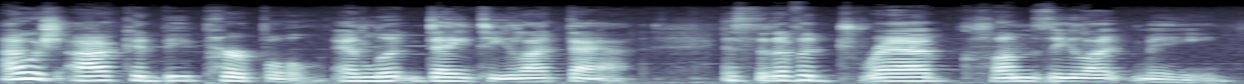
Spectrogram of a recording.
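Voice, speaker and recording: A woman's voice: on the low side, unhurried, vocal fry, faint music behind. A woman voicing a small, polite, wistful male caterpillar in a children's storybook, full of simple admiring exclamations.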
